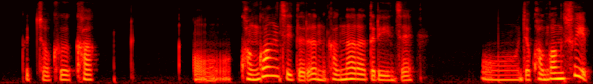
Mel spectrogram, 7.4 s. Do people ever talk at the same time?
No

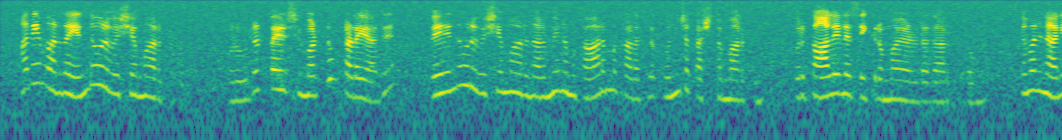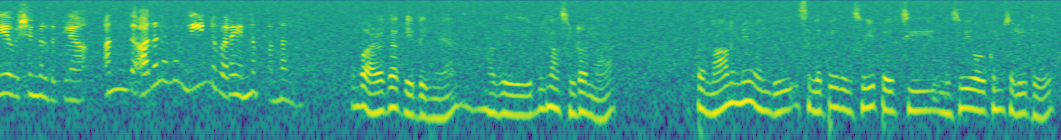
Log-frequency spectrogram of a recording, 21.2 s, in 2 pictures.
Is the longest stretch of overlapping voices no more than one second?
Yes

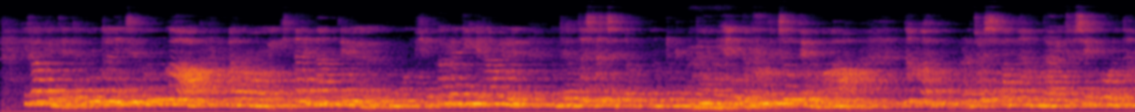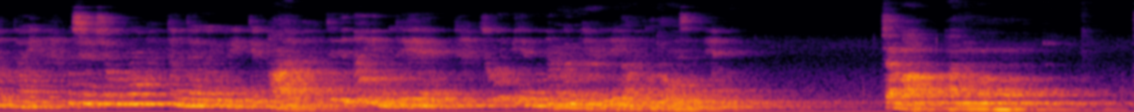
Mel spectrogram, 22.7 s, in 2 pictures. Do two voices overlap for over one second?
Yes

